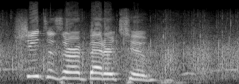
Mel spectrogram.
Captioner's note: applause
